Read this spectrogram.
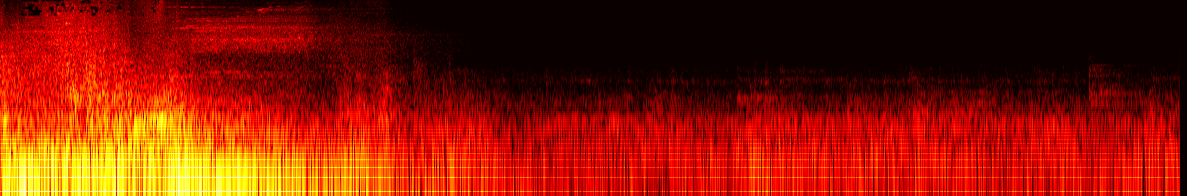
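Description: A victory fanfare swells and then fades into a soft hum.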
